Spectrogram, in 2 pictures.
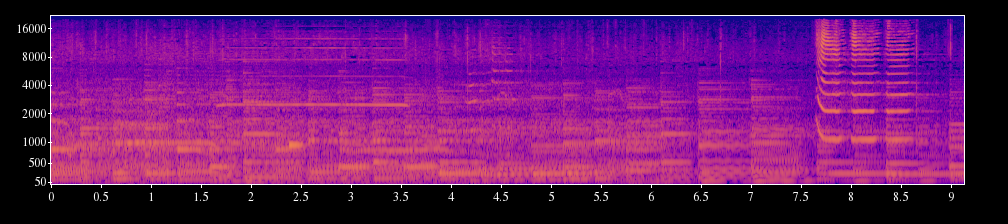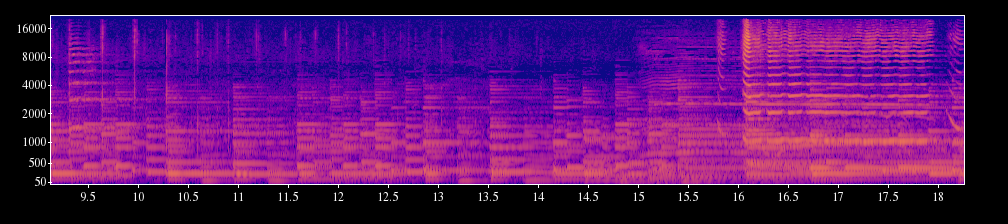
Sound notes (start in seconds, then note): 2.8 cheers and applause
